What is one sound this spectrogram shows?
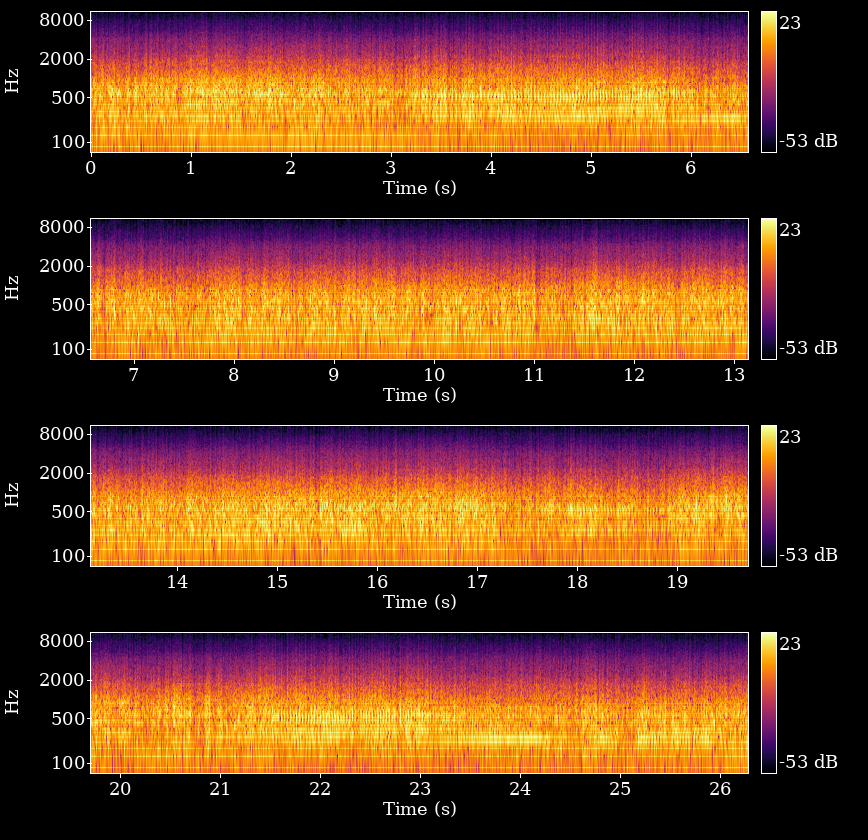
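A motorcycle engine hums while riding.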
